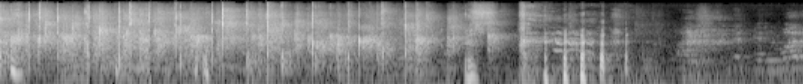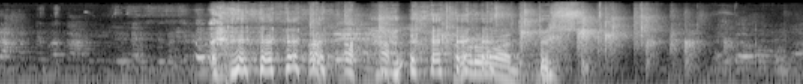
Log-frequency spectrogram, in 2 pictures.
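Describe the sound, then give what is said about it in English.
A crowd claps steadily for about four seconds, a dense wash of applause that fades out, followed by a man talking and some chuckling from the audience. “Najat Saliba, round Thank of applause so for Najat coming.”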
